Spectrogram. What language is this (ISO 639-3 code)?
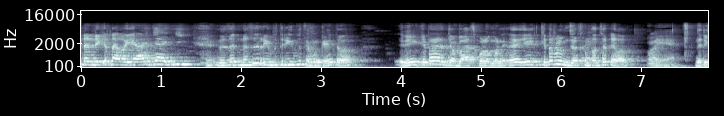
ind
